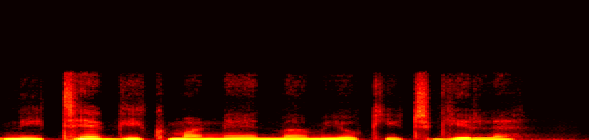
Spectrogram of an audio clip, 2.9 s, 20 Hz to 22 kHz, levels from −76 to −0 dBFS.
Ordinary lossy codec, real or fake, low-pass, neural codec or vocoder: none; fake; 10.8 kHz; codec, 24 kHz, 0.5 kbps, DualCodec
